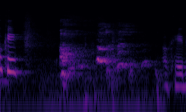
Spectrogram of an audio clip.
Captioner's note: laughing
